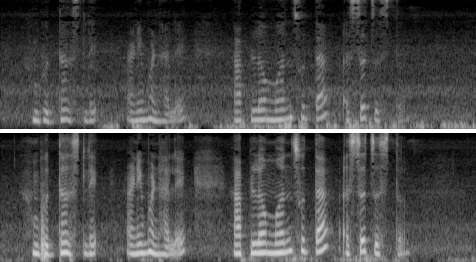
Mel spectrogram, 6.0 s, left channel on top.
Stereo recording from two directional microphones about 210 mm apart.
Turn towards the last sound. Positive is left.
turn(degrees=-40)  # may be behind; listen again after turning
